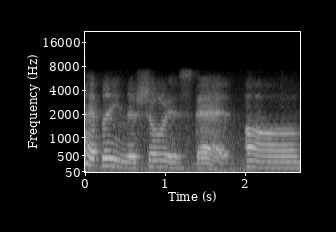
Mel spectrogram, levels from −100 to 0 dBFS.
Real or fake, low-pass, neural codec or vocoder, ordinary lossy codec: fake; 7.2 kHz; codec, 16 kHz in and 24 kHz out, 1 kbps, XY-Tokenizer; Opus, 32 kbps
